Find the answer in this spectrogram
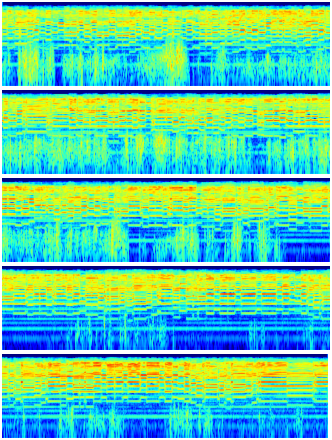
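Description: Highland bagpipes playing a tune: the chanter's melody moves over the steady, unchanging hum of the drones. A low rumbling noise sits underneath for the first half and drops away a little past halfway.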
